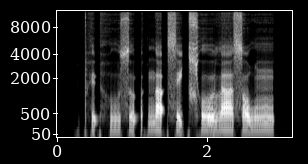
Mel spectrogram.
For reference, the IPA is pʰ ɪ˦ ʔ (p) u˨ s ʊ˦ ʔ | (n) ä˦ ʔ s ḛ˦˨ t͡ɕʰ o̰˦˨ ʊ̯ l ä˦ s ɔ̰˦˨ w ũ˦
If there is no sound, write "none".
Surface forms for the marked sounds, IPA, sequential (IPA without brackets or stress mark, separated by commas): h, n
